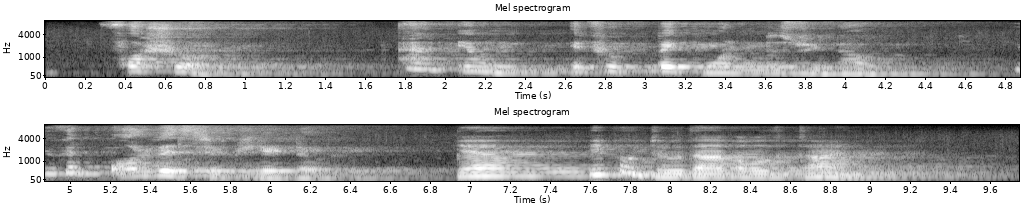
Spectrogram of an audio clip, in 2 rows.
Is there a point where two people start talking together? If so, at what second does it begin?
none

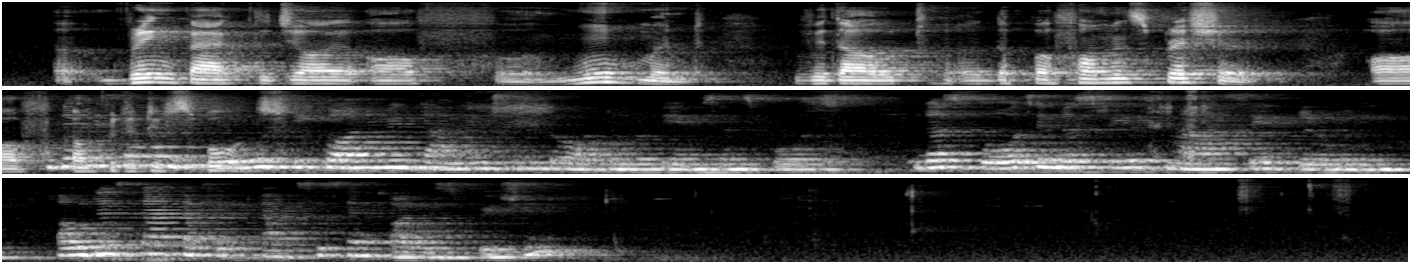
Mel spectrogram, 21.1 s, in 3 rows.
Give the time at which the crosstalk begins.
7.3 s

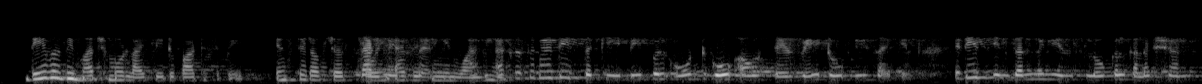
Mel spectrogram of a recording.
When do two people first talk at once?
3.6 s

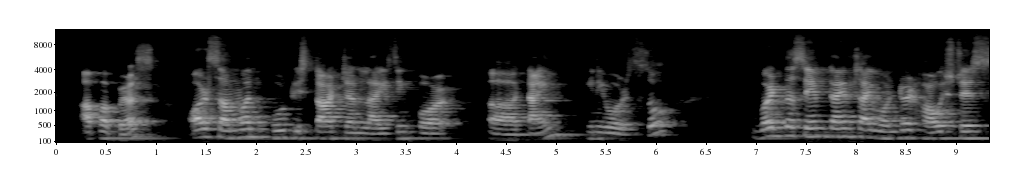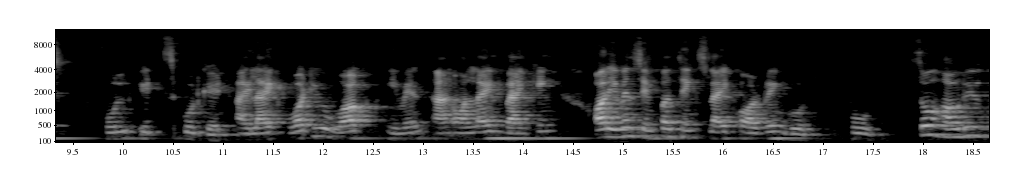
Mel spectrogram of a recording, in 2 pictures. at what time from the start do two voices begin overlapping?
none

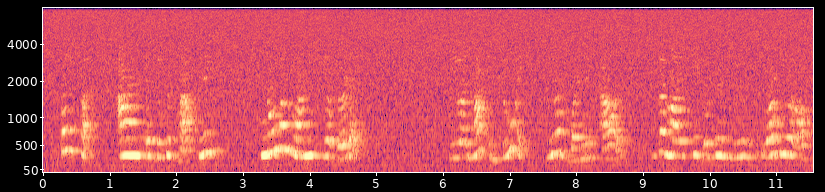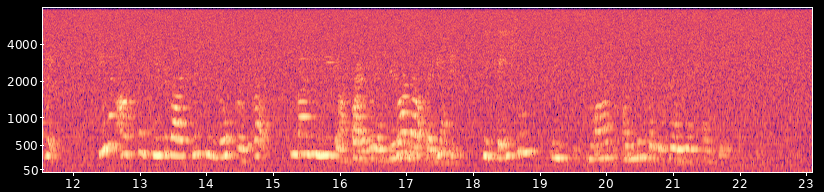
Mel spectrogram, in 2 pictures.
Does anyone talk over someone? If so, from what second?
15.9 s

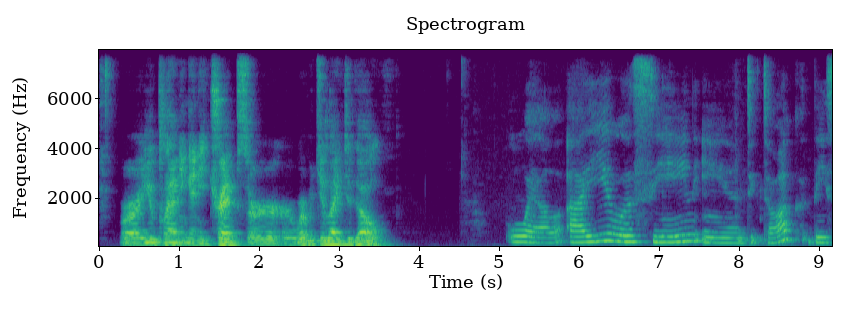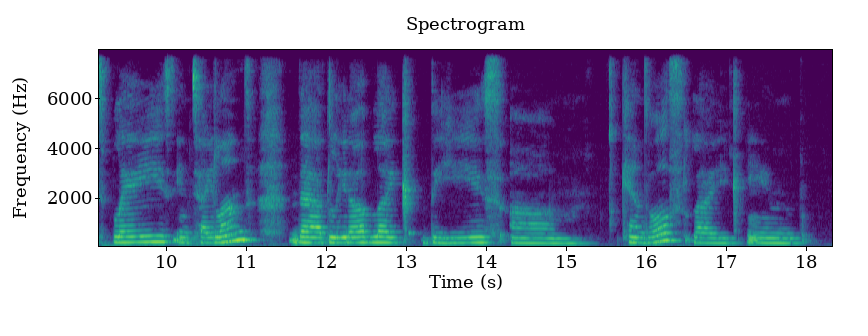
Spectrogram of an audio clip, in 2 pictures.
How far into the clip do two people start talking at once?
none

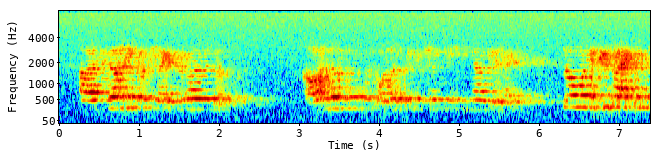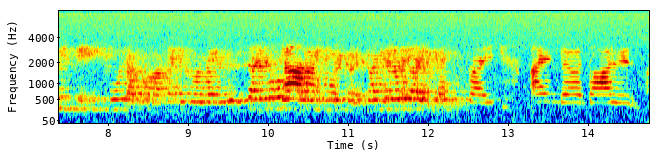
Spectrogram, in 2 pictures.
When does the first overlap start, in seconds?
10.1 s

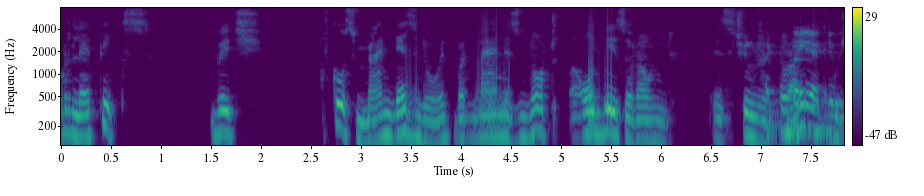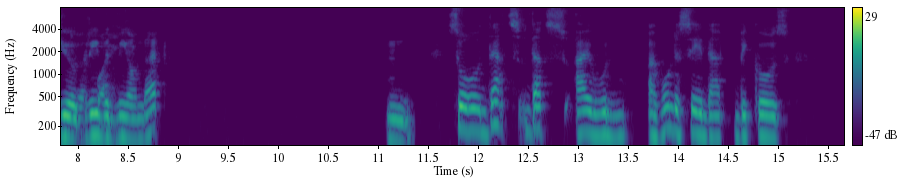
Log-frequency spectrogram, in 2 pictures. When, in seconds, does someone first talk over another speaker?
7.0 s

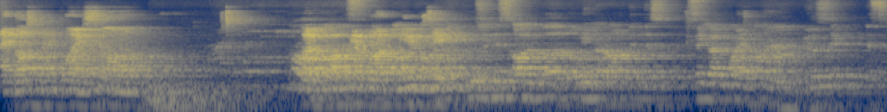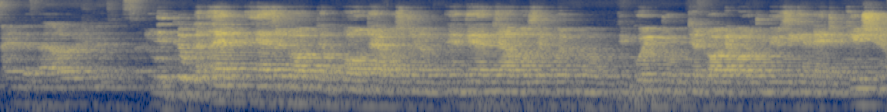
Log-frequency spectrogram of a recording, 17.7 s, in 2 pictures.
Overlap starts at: 2.9 s

